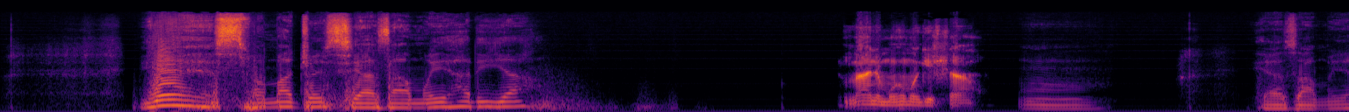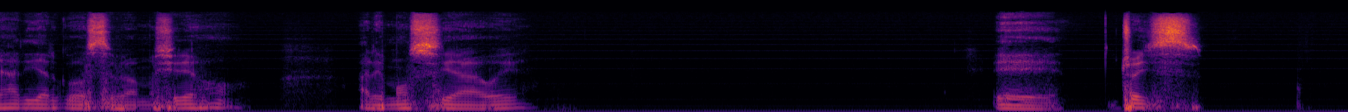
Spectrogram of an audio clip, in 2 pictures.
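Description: A man speaks calmly into a microphone in bursts, heard as through an online call.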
